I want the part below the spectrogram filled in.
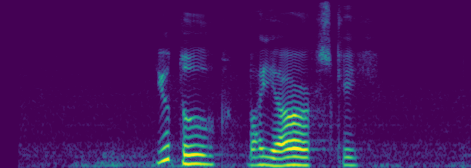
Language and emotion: Russian, sad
